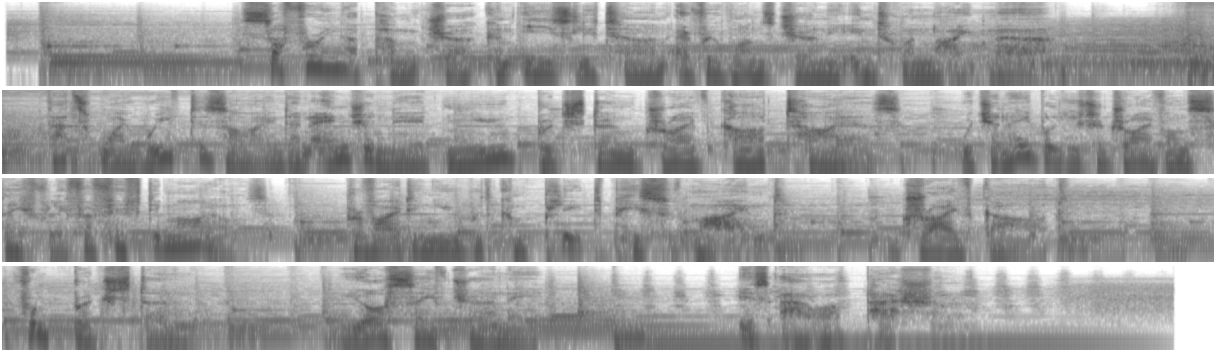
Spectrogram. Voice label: male english commercial; Bridgestone

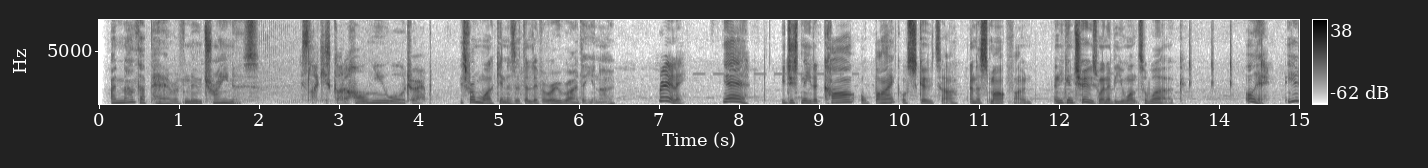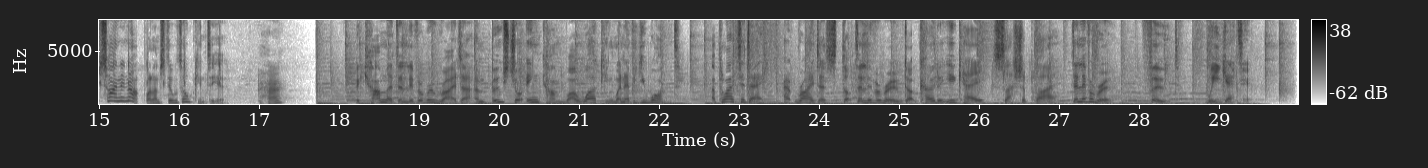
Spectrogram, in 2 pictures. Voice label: male slight midlands accent commercial; english and italian; deliveroo

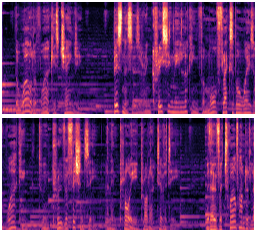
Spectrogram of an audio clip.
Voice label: male english corporate compilation

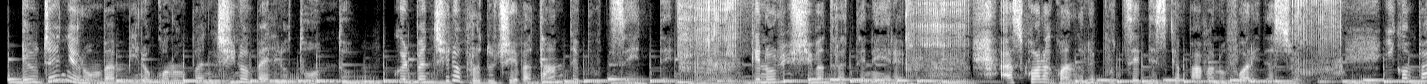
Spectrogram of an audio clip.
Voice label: female italian audio narration extract; eugenio e le puzzette

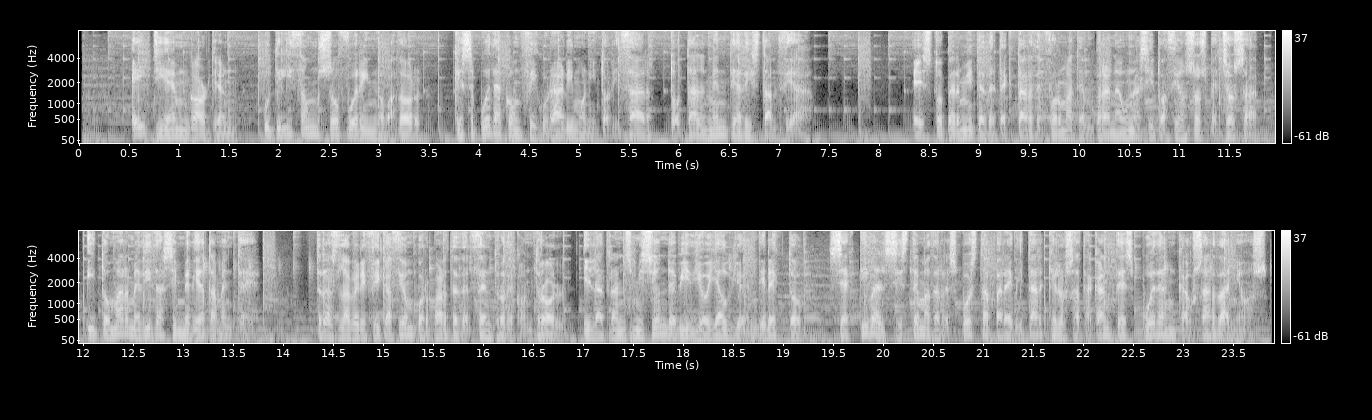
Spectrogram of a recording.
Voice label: male spanish castilian commercial; ATM Guardian

